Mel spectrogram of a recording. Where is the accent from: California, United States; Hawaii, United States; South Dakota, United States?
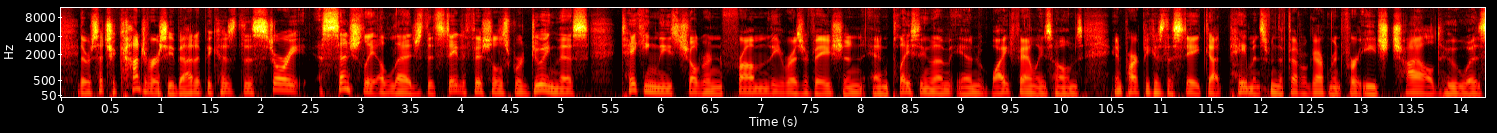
South Dakota, United States; it dealt with my home state of South Dakota. You know, I'm from the Black Hills.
